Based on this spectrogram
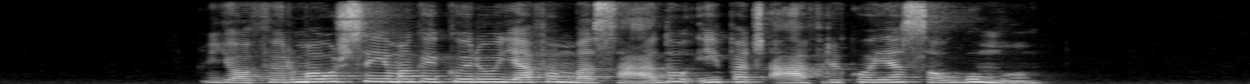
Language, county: Lithuanian, Marijampolė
